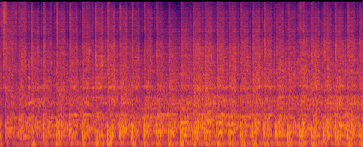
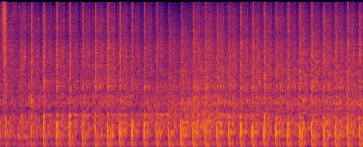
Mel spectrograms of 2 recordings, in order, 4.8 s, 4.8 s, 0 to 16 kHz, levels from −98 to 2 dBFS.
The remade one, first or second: first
